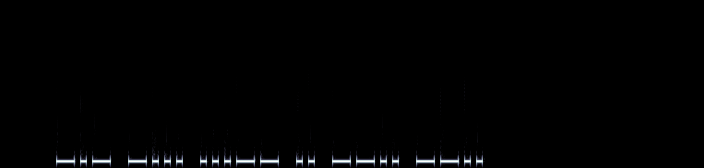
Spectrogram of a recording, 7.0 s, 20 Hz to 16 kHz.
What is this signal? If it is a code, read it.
Morse code, heard as a keyed tone, about 20 wpm, 700 Hz. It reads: KB3IZZ
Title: USA Call Signs - 6 Characters - Repeated 2x - 20wpm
